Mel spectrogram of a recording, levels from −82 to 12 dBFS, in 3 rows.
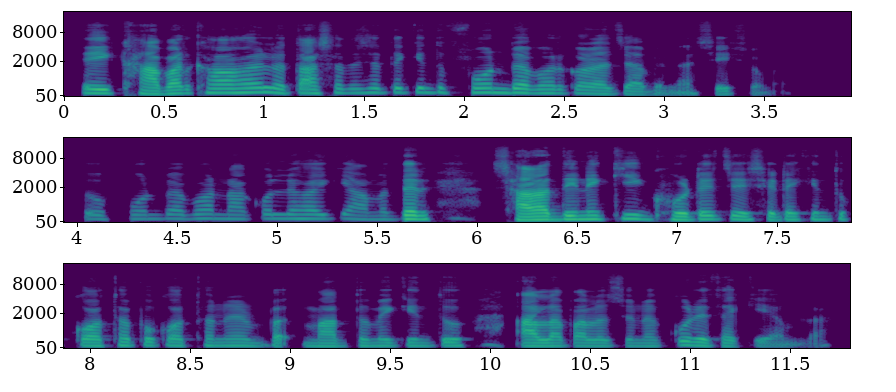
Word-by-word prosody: এই 175 - +6
খাবার 155 +2 +5
খাওয়া 195 0 +4
হলো 210 -2 +3
তার - - +4
সাথে 185 -1 -6
সাথে 200 +1 -3
কিন্তু 210 0 -3
ফোন 205 0 +1
ব্যবহার 175 -2 +1
করা 155 -3 0
যাবে 125 -2 -4
না - - -10
সেই - - -6
সময়। 65 0 -20 0.4
তো - - -11 0.2
ফোন 190 0 -14
ব্যবহার 200 +1 -9
না - - -8
করলে 200 0 -9
হয় 195 -1 -5
কি, - - -10
আমাদের 170 +2 +4 0.4
সারাদিনে 155 +4 +7
কি 195 - +1 0.2
ঘটেছে 165 +2 +3
সেটা 150 0 0
কিন্তু 155 0 -4
কথোপকথনের 150 0 -1
বা - - -1 0.2
মাধ্যমে 145 +2 -1
কিন্তু 150 0 -3 0.4
আলাপ-আলোচনা 145 -1 -1
করে 170 -4 +2
থাকি 130 - -6
আমরা। - - -19
160 Hz, 185 wpm, -26 LUFS, 145-190 Hz, 0.4 s, সারাদিনে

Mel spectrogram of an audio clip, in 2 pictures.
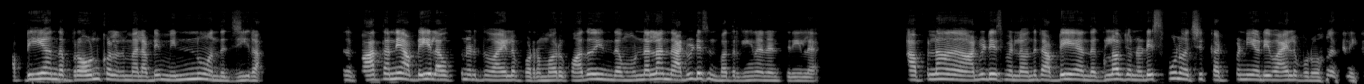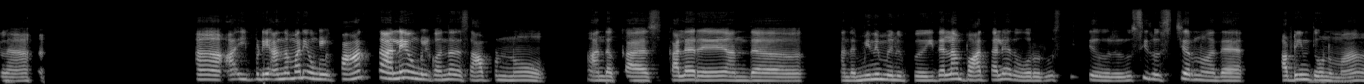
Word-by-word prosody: அப்டியே 230 +7 +3
அந்த 230 -2 0
brown 215 +4 +2
colour 210 -3 -2
மேல 195 -1 +2
அப்டியே 220 +4 -3
மின்னும், 240 +3 0
அந்த 190 -2 -3
ஜீரா. 185 0 -2 0.8
அத 210 - -6
பாத்தோனே 250 +4 +5
அப்டியே 225 +4 +6
லவக்குன்னு 215 +2 -2
எடுத்து 210 -1 -8
வாயில 200 +1 +3
போடுற 185 0 -4
மாரி 195 0 0
இருக்கும். 190 -1 -2
அதுவும் 240 +2 +2
இந்த 205 -2 -1
முன்னல்லாம் 225 +5 +3
இந்த 210 -3 +5
அட்வர்டைஸ்மென்ட் 245 -1 -1
பாத்திருக்கீங்களா? 190 +1 -4
என்னன்னு 180 -1 -4
தெரியல்ல. 175 -1 -3 1.0
அப்பல்லாம் 240 +3 +1 0.2
அட்வர்டைஸ்மென்ட்ல 225 -3 0
வந்துட்டு 210 +1 0
அப்டியே 230 +4 +4
அந்த 200 -1 -1
குலாப் 235 +1 +2
ஜாமு 215 -2 -2
அப்டியே 225 +1 0
ஸ்பூன் 270 0 -2
வச்சி 240 +2 -5
கட் 200 0 -7
பண்ணி 230 0 -3
அப்டியே 210 0 0
வாயில 205 +1 +3
போடுவாங்க. 180 +2 -5
பார்தீங்களா? 180 -2 -7 1.8
ஆ, - - +3 0.3
அ - - +3
இப்டி 240 +2 -2
அந்த 255 +3 +1
மாரி 305 0 +2
உங்களுக்கு 230 -3 -1
பாத்தாலே 290 +1 +6
உங்களுக்கு 230 -5 -2
வந்து 230 +2 -1
அத 220 - -3
சாப்பிடணும், 195 -1 -3 0.6
அந்த 190 0 -1 0.2
கஸ் 180 -1 +1 0.2
கலரு 200 -1 +3 0.2
அந்த 185 0 -3 0.9
அந்த 180 0 -4
மினுமினுப்பு 210 -4 -1
இதெல்லாம் 225 +5 +1
பாத்தாலே 210 +3 +1
அது 210 - -6
ஒரு 180 - -4
ருசிச்சு 225 - -11 0.3
ருசி 195 +10 -7
ருசிச்சிரணும் 225 -3 -3
அத! 180 0 -4 0.6
அப்டின்னு 220 +2 -2
தோணுமா? 165 -4 -4
210 Hz, 150 wpm, -25 LUFS, 195-235 Hz, 1.8 s, அப்டியே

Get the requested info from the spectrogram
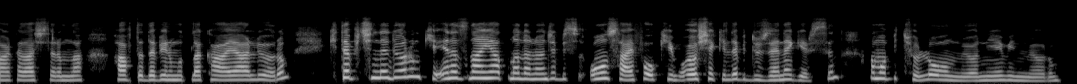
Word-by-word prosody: arkadaşlarımla 195 0 -2 0.3
haftada 210 -1 0
1 220 -1 +1
mutlaka 210 +1 -2
ayarlıyorum. 210 - +1 0.4
Kitap 320 -1 +2
için 305 0 +2
de 310 -1 +3
diyorum 340 +3 +1
ki 335 -7 -5
en 260 +3 +2
azından 295 0 +4
yatmadan 270 -4 +3
önce 250 0 -1
bis 245 - -4
10 260 +5 +4
sayfa 220 -4 +2
okuyayım, 225 -3 -2
o 235 +1 +5
şekilde 235 -1 0
bir 215 -3 -11
düzene 205 +2 0
girsin 195 - -7 0.3
ama 275 -2 +1
bir 280 - -12
türlü 215 0 -3
olmuyor. 185 -5 -2
Niye 195 +2 -3
bilmiyorum. 175 -1 -7
220 Hz, 160 wpm, -24 LUFS, 200-265 Hz, 0.4 s, o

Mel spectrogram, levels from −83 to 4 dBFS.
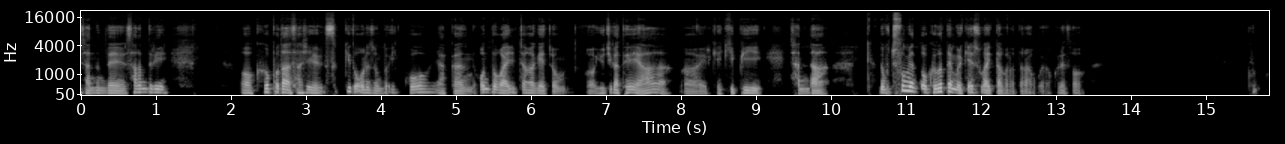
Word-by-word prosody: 잤는데 115 -3 -1
사람들이 150 0 0 1.0
어 120 -1 -1
"그것보다 150 -1 +3
사실 125 -1 -1
습기도 180 - +4
어느 125 - 0
정도 110 -3 -5
있고 140 +2 -3
약간 105 -2 -4
온도가 140 -6 +3
일정하게 120 -4 -1
좀 - - -8 0.3
어 100 - -9
유지가 110 +4 -1
돼야 130 -3 -1 0.2
어 95 +1 -6
이렇게 105 -1 -10
깊이 115 0 -2 0.4
잔다." 100 -1 -1 0.7
너무 135 0 +2
추우면 205 - +6
또 155 - +5
그것 175 +5 +4
때문에 150 -9 +4
깰 145 - +2
수가 - - +3
있다고 - - -3
그러더라고요. - - -11
그래서 - - -12 2.2
그 - - -15
120 Hz, 280 characters per minute, -28 LUFS, 110-145 Hz, 2.2 s, 추우면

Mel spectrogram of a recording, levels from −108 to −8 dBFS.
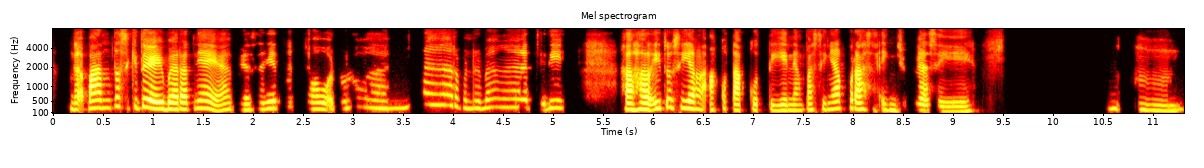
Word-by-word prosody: enggak 220 -2 0
pantas 270 +4 +5
gitu 290 - -2
ya 260 - +12
ibaratnya 230 +2 +3
ya, - - -1 0.2
biasanya 210 +4 -4
itu - - -21 0.2
cowok 225 -1 -2
duluan. 260 -1 -10 0.3
Benar 375 -2 -5
benar 255 -1 -7
banget. 290 -1 -6
Jadi 210 +6 -6 0.7
hal-hal 215 0 +7
itu 250 +4 -1
sih 265 - -3
yang 230 - 0
aku 205 - -10
takutin, 195 -1 0
yang 190 - -6
pastinya 220 +3 -1
aku 250 - -10
rasain 200 -2 -6
juga 200 - -4
sih. 155 +2 -7 1.3
Mhm. 195 -5 -10
225 Hz, 145 wpm, -23 LUFS, 200-260 Hz, 1.3 s, ya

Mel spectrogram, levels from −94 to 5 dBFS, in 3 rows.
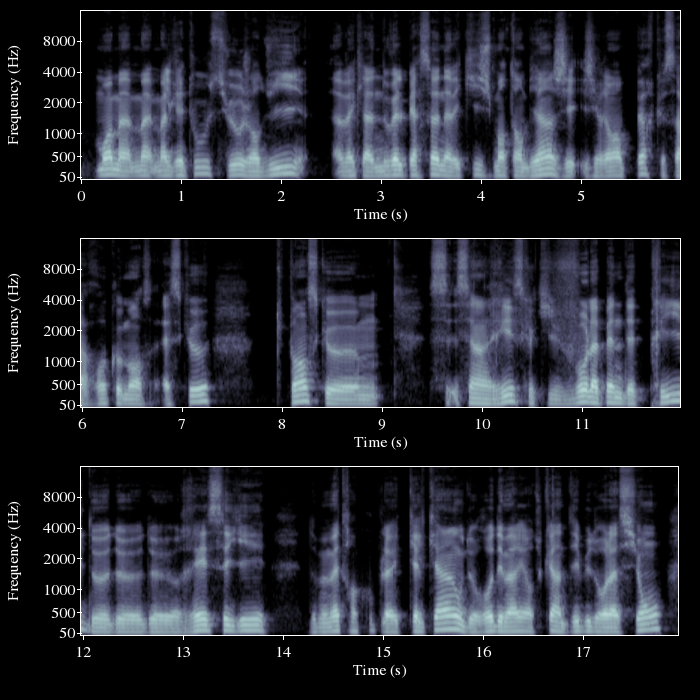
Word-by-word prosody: moi, 115 +2 +4
ma 95 -4 +2
ma 100 +1 -1
malgré 100 +2 -1
tout 135 +1 -8
si 125 - -14
tu 105 - -9
veux 110 - +1
aujourd'hui, 110 +8 -1 0.3
avec 95 0 -4
la 90 - +3
nouvelle 100 +4 +2
personne 110 +1 +1
avec 85 -2 0
qui 115 -1 -9
je 95 -1 -7
m'entends 90 -2 -1
bien, 110 +8 +2
j'ai 95 -3 -3
j'ai 85 +3 -9
vraiment 95 +2 0
peur 130 -2 -4
que - - -14
ça - - -2
recommence. 95 -1 -2
Est-ce - - -6
que 140 +3 +1 0.6
tu - - -20
penses 145 +3 +2
que, 95 -6 +2 0.2
mmh, - - -14 0.5
c'est - - -7
c'est 115 - -2
un 100 -2 +3
risque 130 +10 -1
qui 95 - -11
vaut 95 +8 +1
la 115 -2 +6
peine 115 -4 +2
d'être 95 -1 -3
pris? 135 +6 -2
De 95 -9 0
de 90 0 0
de 85 -1 0
réessayer 115 +6 +1 0.4
de 90 - -9
me 90 0 -3
mettre 105 +1 0
en - - -4
couple 115 +3 -5
avec 85 -1 +1
quelqu'un, 135 +9 +3
ou 135 - +4
de 90 - -2
redémarrer, 100 +2 +3
en - - 0
tout - - -21
cas, - - +3
un - - +1
début 100 +3 -3
de - - -4
relation. 125 +10 +3
100 Hz, 205 wpm, -25 LUFS, 90-120 Hz, 0.6 s, la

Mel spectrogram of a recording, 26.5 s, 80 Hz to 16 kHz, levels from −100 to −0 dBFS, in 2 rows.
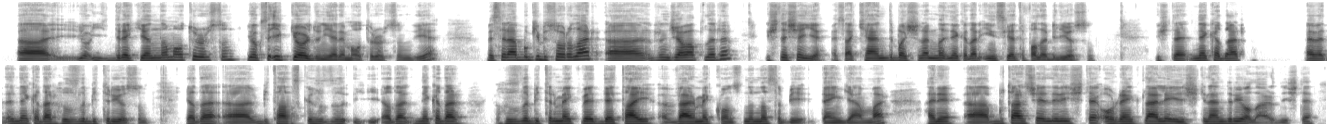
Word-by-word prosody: aaa, 115 -1 +5 0.3
yo 140 -1 -3
y 135 -1 -7
direkt 150 0 +1
yanına 145 +2 +3
mı 170 - +1
oturursun 180 +1 -2
yoksa 160 -1 -1
ilk 190 0 -1
gördüğün 135 -10 +5
yere 95 -2 0
mi 90 - -2
oturursun 90 +1 -7
diye. - - -5 0.5
Mesela, 165 +3 +2
bu 175 - -2
gibi 185 0 -1
sorular 180 +5 +2
aaa, 140 0 +3
rın 150 +5 -4
cevapları, 160 +8 +1 0.3
işte, 155 +3 -3
şeyi, 145 - -1
mesela, 110 - -3
kendi 140 +1 +1
başına 140 0 +1
na 145 - +2
ne 140 0 0
kadar 130 +1 -1
inisiyatif 125 0 -3
alabiliyorsun? 100 0 -3 0.6
İşte, 120 0 -2
ne 140 +1 +1
kadar, 130 -2 0 0.7
evet, 120 -2 0
n 135 +1 -3
ne 150 -1 0
kadar 130 -2 0
hızlı 125 +1 -2
bitiriyorsun? 120 -7 -3 0.3
Ya 120 +1 -1
da, 130 +1 +3
aaa, 110 0 +2
bir 115 - -10
task'ı 120 0 0
hızlı 120 0 -4
y 115 +2 -10
ya 115 -1 0
da 125 -1 +2
ne 140 +1 -2
kadar 135 -2 +2 0.3
hızlı 125 +4 -1
bitirmek 140 0 0
ve 135 -2 +3
detay 130 +1 +5 0.2
vermek 125 +1 +5
konusunda 125 +2 -2
nasıl 125 -4 -5
bir 95 -2 -4
dengen 90 0 -1
var? - - +1 0.4
Hani, 125 0 +1
aaa, 110 +2 +2
bu 130 - -8
tarz 150 -1 +5
şeyleri, 140 -1 +1
işte, 160 +4 -2
o 130 -1 0
renklerle 135 +1 +3
ilişkilendiriyorlardı, 125 -6 -1
işte, 125 +4 -8
130 Hz, 160 wpm, -24 LUFS, 120-145 Hz, 0.7 s, aaa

